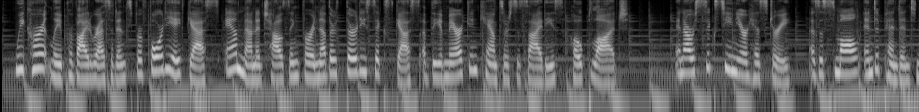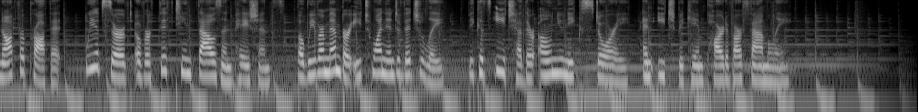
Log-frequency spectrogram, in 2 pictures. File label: E-Learning Non-Profit; Voiceover Demos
